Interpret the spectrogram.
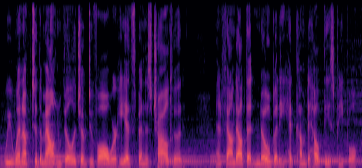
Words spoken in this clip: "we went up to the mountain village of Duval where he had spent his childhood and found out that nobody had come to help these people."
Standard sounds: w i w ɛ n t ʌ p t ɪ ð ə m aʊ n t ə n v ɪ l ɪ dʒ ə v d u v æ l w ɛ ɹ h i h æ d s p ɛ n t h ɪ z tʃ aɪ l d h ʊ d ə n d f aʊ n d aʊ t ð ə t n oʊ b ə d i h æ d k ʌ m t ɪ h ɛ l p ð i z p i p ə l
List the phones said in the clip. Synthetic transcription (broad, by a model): w i w ɛ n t ʌ p t ɪ ð ə m aʊ n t n v ɪ l ɪ dʒ ə v d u v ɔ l w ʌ ɹ i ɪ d s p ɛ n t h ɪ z tʃ aɪ l d h ʊ d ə n f aʊ n d aʊ t ð ə t n oʊ b ə d i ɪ d k ʌ m t ɪ h ɛ l p ð i z p i p l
